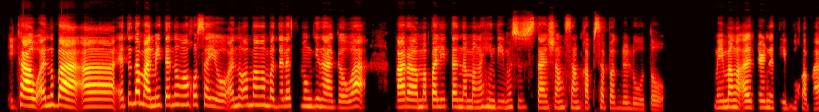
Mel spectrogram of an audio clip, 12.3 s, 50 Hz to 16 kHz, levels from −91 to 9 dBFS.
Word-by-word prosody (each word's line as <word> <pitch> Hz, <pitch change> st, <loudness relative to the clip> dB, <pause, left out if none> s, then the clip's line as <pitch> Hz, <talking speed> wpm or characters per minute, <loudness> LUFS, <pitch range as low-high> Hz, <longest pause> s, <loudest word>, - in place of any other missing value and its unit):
Ikaw, 260 Hz, +2 st, +6 dB
ano 275 Hz, +5 st, -1 dB
ba, 280 Hz, -1 st, +5 dB, 0.2 s
ah, 235 Hz, 0 st, +3 dB
eto 255 Hz, +8 st, -4 dB
naman 310 Hz, -7 st, +5 dB
may 275 Hz, -, +1 dB
tanong 285 Hz, +2 st, -4 dB
ako 300 Hz, 0 st, -5 dB
sa'yo. 260 Hz, -8 st, -2 dB
Ano 260 Hz, +2 st, -5 dB
ang 280 Hz, -, -7 dB
mga 290 Hz, 0 st, -3 dB
madalas 250 Hz, -1 st, -4 dB, 0.2 s
mong 250 Hz, -1 st, -9 dB
ginagawa 215 Hz, -1 st, -2 dB, 0.5 s
para 225 Hz, 0 st, +3 dB
mapalitan 230 Hz, 0 st, -2 dB
ang 215 Hz, -, -6 dB
mga 205 Hz, +2 st, -9 dB
hindi 215 Hz, -3 st, -11 dB
masusustansiyang 210 Hz, -2 st, -1 dB
sangkap 200 Hz, -2 st, -6 dB
sa 205 Hz, -2 st, -3 dB
pagluluto? 180 Hz, -6 st, -14 dB, 0.7 s
May 205 Hz, +1 st, -4 dB
mga 220 Hz, -1 st, 0 dB
alternatibo 210 Hz, -1 st, -2 dB
ka -, -, -8 dB
ba? 170 Hz, -, -4 dB
230 Hz, 145 wpm, -20 LUFS, 205-255 Hz, 0.7 s, Ikaw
